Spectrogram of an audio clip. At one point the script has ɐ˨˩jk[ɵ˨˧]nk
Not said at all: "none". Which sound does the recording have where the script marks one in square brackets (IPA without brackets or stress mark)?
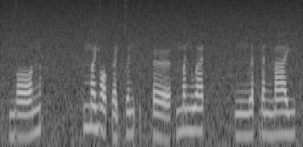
ɵ˧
